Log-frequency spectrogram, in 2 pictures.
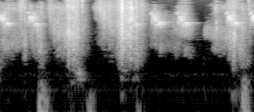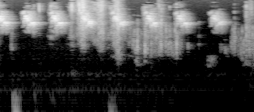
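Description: Pet birds chirp and squawk almost nonstop, a busy chatter of bright, overlapping calls with occasional low thumps or flutters, moderately loud, with no one speaking.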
